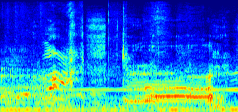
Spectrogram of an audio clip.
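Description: A man's strained vocal cries during a struggle, over a low, steady droning music score.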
